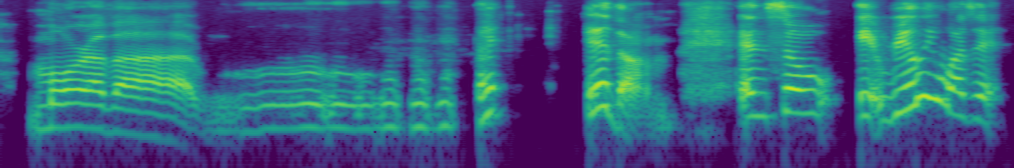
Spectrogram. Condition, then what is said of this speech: Stuttering. I don't necessarily mind that I have a stutter, but there are times when it's so hard that I can't even speak.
